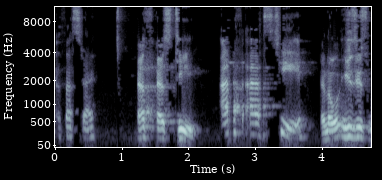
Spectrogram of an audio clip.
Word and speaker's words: FST: FST.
